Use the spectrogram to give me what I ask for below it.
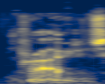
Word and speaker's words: prerogative: I like prerogative. Pause. Prerogative's good. A lot of people don't know that first R in there.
